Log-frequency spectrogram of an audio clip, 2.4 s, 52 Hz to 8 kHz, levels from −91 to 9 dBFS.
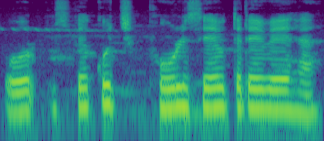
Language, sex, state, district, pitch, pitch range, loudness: Hindi, male, Uttar Pradesh, Saharanpur, 165 Hz, 155-175 Hz, -14 LUFS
